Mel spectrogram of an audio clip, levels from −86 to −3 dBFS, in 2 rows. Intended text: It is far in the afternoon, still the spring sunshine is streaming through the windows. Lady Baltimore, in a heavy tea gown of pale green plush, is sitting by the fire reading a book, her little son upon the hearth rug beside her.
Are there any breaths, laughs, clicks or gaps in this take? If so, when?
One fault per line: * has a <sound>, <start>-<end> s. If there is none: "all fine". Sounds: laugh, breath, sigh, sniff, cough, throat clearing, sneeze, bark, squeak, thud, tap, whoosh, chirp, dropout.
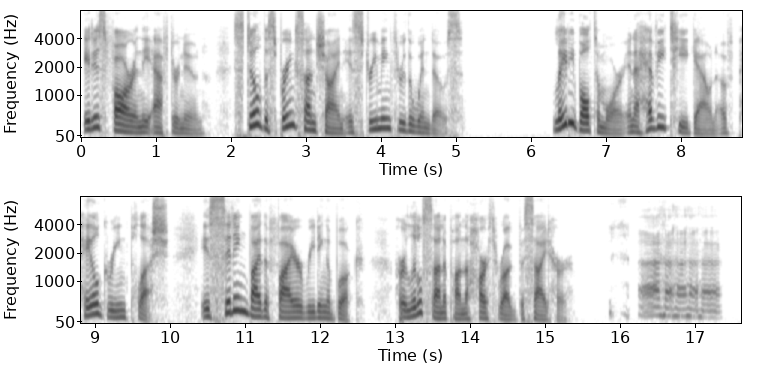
* has a laugh, 15.8-17.4 s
